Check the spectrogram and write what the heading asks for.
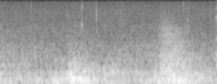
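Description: Steady low room rumble and hiss, with two faint, brief vocal sounds from a man, one under a second in and one near the end.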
